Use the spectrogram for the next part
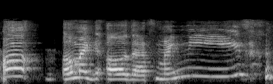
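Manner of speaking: high, drawn-out happy exclamation; excited delight. Real, not acted. Spotting her niece, excited and delighted. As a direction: gush it with a laugh in the voice.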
